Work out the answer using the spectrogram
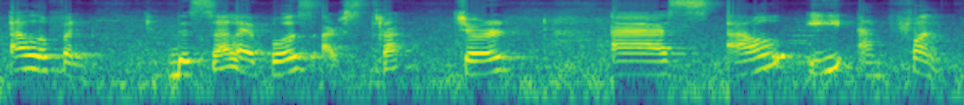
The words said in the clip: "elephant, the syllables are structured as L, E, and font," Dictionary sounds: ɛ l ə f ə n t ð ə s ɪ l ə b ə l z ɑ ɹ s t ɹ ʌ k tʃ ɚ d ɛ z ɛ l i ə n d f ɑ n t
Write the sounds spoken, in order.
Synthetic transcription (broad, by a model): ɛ l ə f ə n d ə s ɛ l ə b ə l s ɑ ɹ s t ɹ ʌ k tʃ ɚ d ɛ s ɛ l i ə n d f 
